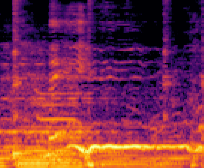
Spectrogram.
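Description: A woman singing into a microphone over a recorded backing track, dipping and then holding one long note for about a second.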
